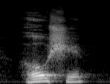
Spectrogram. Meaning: diminutive of hoos
- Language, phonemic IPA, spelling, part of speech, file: Dutch, /ˈhoʃə/, hoosje, noun, Nl-hoosje.ogg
